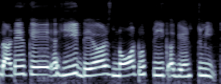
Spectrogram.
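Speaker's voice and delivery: reading the sentence very slowly. Shown as a demonstration. Teacher reading a quiz sentence to students, very slow. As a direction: spell out every word of the item.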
